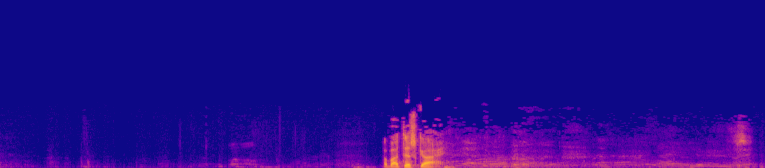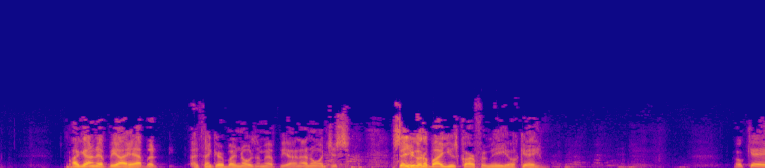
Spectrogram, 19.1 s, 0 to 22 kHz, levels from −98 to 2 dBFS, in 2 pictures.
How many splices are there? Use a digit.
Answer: 0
